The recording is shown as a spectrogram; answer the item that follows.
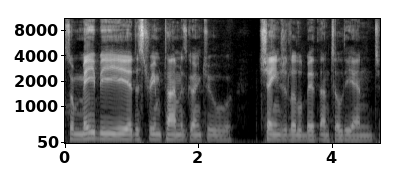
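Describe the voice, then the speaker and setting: A man's medium-pitched voice with a slight German accent, a bright, sharp tone, monotone, flat intonation, and a fairly slow pace. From southern Germany. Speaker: mod developer and streamer. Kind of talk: live game stream commentary. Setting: live stream. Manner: casual.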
